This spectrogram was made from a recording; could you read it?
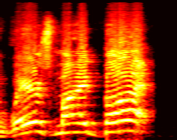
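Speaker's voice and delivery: very high, loud, furious, demanding tone. In a tabletop game, a player walks up to a mage to intimidate him: very angry. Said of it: "I'm going to be so angry".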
